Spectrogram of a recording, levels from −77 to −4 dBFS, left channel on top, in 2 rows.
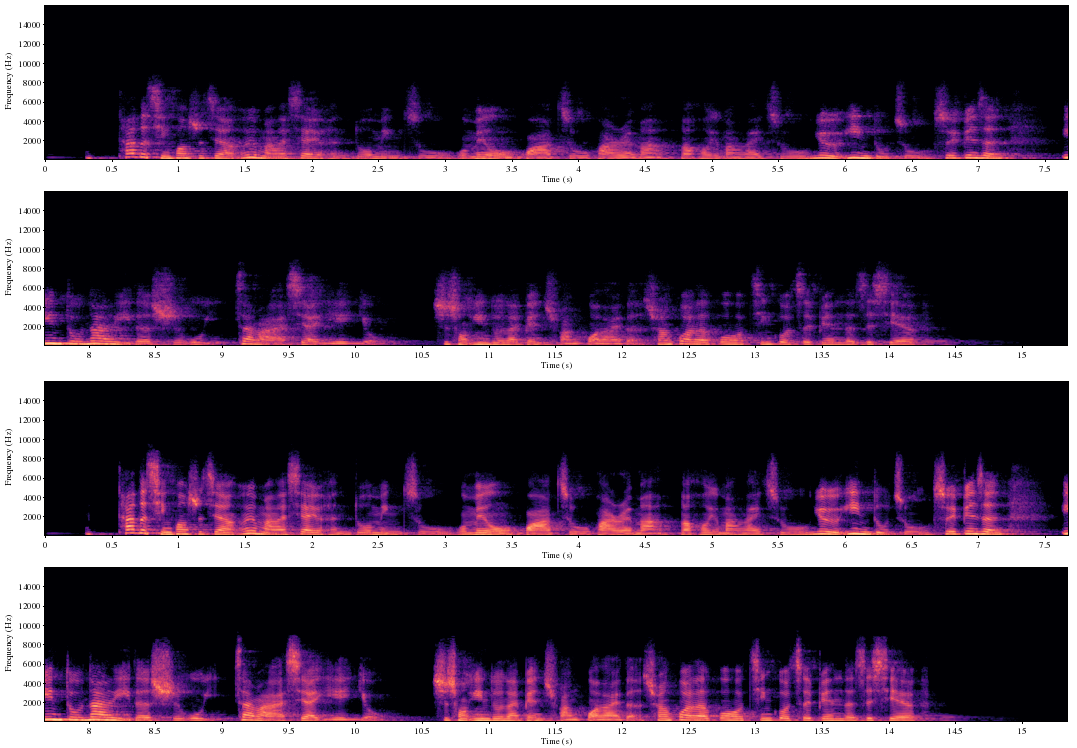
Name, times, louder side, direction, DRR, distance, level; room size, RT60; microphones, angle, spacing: voice 1, 0.5-10.2 10.6-14.3, right 3 dB, 60° right, 11 dB, 1.0 m, -23 dB
19.5 x 14.0 x 4.1 m, 0.83 s
head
